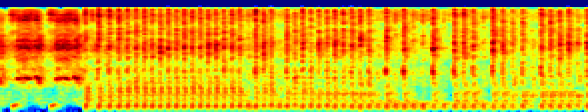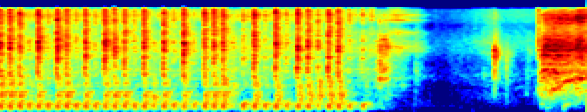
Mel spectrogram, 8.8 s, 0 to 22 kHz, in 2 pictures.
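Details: 161QMK single-cylinder engine, first start after long idle and reassembly with timing marks set: catches straight away, steady even beat for about seven seconds, then shuts off. Sounds healthy.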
